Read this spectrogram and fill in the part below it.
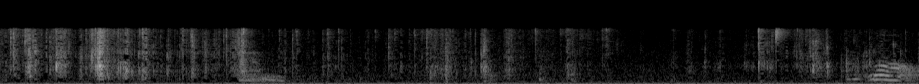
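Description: Plastic sheets crinkle and rustle as hands handle them.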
